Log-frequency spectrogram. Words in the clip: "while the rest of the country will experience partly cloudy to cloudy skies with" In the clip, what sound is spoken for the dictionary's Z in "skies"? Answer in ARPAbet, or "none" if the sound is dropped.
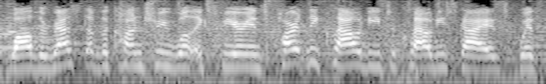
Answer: Z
